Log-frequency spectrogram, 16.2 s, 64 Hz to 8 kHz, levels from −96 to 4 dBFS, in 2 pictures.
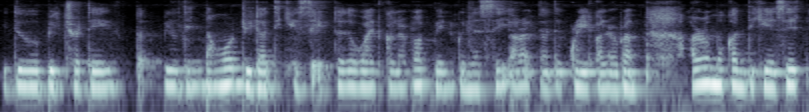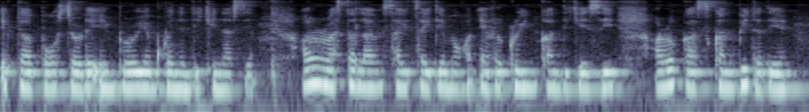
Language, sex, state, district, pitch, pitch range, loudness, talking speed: Nagamese, female, Nagaland, Dimapur, 185 Hz, 180-190 Hz, -17 LUFS, 195 wpm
